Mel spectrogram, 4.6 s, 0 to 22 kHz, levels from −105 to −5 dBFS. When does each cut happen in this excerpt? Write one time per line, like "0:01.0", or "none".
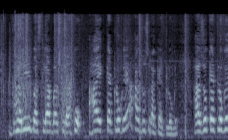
0:01.7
